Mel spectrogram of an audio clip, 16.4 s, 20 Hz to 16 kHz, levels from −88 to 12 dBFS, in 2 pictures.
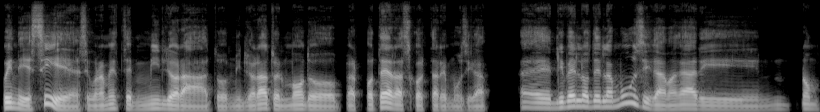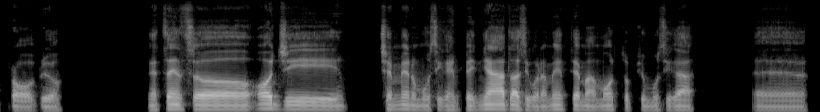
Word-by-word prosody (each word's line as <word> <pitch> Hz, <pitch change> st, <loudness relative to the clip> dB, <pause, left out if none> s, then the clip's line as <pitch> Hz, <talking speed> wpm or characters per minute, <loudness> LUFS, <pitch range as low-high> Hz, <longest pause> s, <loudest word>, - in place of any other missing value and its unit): quindi 110 Hz, -10 st, +5 dB
sì, 85 Hz, -, +5 dB
è 80 Hz, -2 st, +2 dB
sicuramente 90 Hz, +7 st, -1 dB
migliorato, 85 Hz, -5 st, +2 dB
migliorato 85 Hz, +7 st, +2 dB
il 90 Hz, -, +2 dB
modo 85 Hz, -4 st, +2 dB
per -, -, -3 dB
poter -, -, +6 dB
ascoltare 80 Hz, -, 0 dB
musica. 75 Hz, +1 st, -5 dB, 0.3 s
Ehm, 125 Hz, -2 st, +1 dB
il 115 Hz, -, -1 dB
livello 150 Hz, +5 st, +5 dB
della 145 Hz, 0 st, +2 dB
musica 155 Hz, -, +1 dB
magari, 90 Hz, -4 st, -1 dB
mhmm, 90 Hz, +4 st, -15 dB
non 105 Hz, -2 st, -3 dB
proprio. 70 Hz, 0 st, -7 dB, 0.8 s
Ne 85 Hz, -1 st, -9 dB
senso, 100 Hz, -2 st, -3 dB
oggi 90 Hz, -1 st, 0 dB, 0.4 s
c'è -, -, -7 dB
meno 95 Hz, -1 st, -6 dB
musica 85 Hz, 0 st, -10 dB
impegnata 95 Hz, +4 st, -1 dB
sicuramente, 85 Hz, +4 st, -7 dB
ma 80 Hz, -2 st, -6 dB
molto 85 Hz, +2 st, -9 dB
più 80 Hz, -, -15 dB
musica, 80 Hz, 0 st, -8 dB, 0.6 s
ehm, 75 Hz, -1 st, -12 dB
90 Hz, 125 wpm, -21 LUFS, 80-100 Hz, 0.8 s, poter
